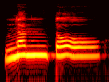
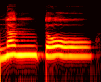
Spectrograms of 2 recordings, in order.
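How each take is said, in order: Both takes have the same delivery.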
